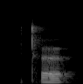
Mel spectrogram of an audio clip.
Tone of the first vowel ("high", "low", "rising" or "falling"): low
